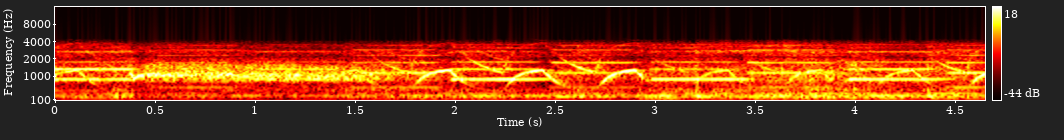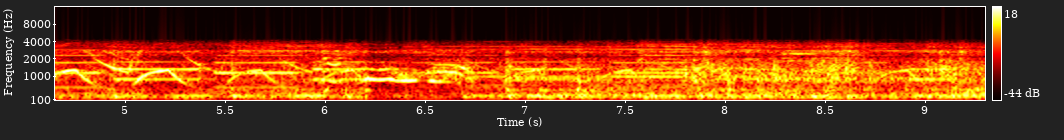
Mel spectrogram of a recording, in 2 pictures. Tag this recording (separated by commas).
Music, Speech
